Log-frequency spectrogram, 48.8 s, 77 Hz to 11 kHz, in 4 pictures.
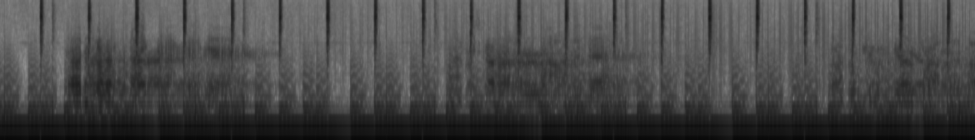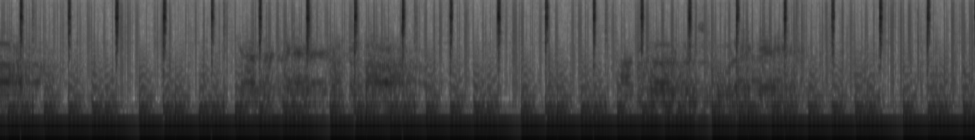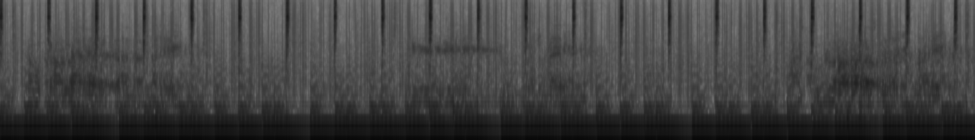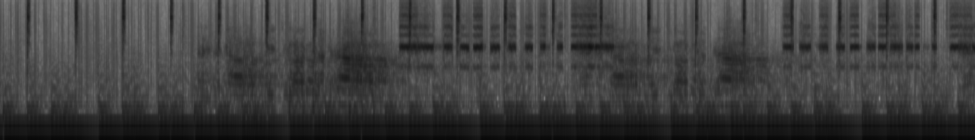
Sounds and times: Music: 0.0s - 48.7s
Throbbing: 0.0s - 48.7s.

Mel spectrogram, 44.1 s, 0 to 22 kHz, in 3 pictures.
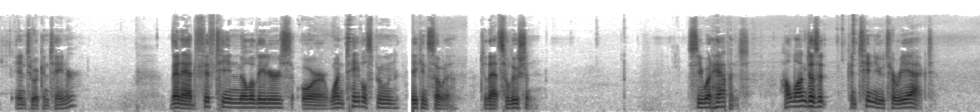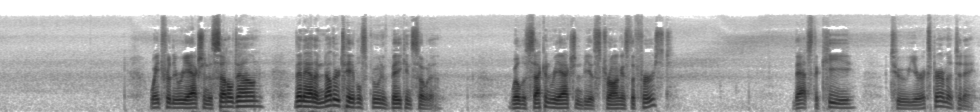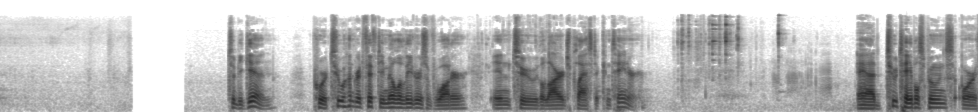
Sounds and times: Liquid: 0.0s - 0.8s, 35.4s - 38.7s
Speech: 0.2s - 1.2s, 2.6s - 8.1s, 10.3s - 14.0s, 17.0s - 21.3s, 22.4s - 24.8s, 26.6s - 29.4s, 32.8s - 33.5s, 34.1s - 39.1s, 42.3s - 44.0s
Glass: 39.6s - 41.4s.

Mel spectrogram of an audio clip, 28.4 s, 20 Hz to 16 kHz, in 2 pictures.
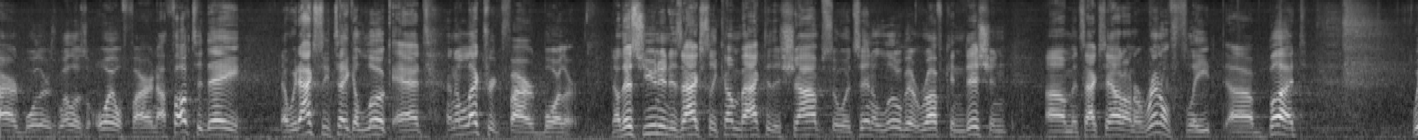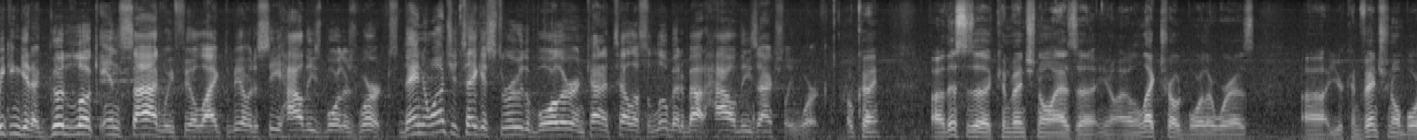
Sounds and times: Speech: 0.0s - 13.0s, 14.1s - 28.3s.

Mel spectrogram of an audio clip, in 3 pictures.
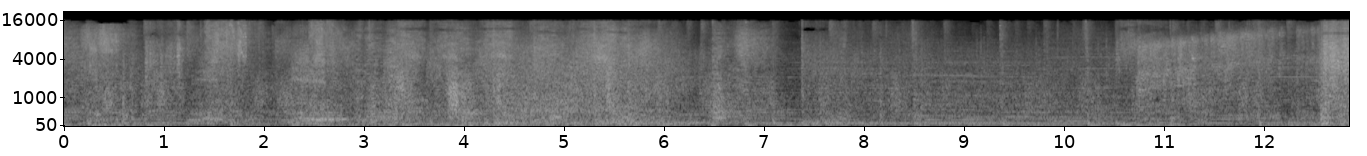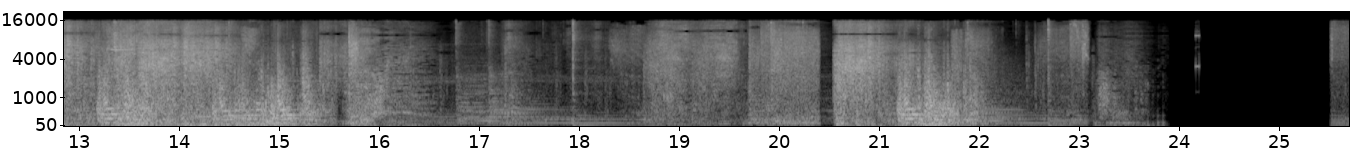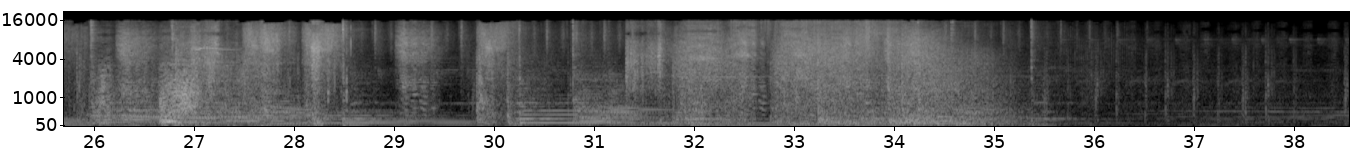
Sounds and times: Music: 0.0s - 23.1s, 25.5s - 38.5s.

